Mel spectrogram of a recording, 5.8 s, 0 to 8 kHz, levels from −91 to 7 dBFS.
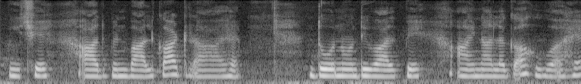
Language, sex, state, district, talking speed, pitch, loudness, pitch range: Hindi, female, Jharkhand, Ranchi, 135 wpm, 195 Hz, -17 LUFS, 190-205 Hz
